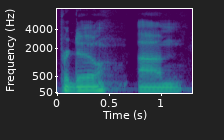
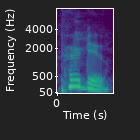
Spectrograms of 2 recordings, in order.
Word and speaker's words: Perdue: But it's at the Perdue. It's spelled Perdue, not like the college. So I was thinking the college. most people do. Yeah. Most people do, but it is French. Most people Purdue.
